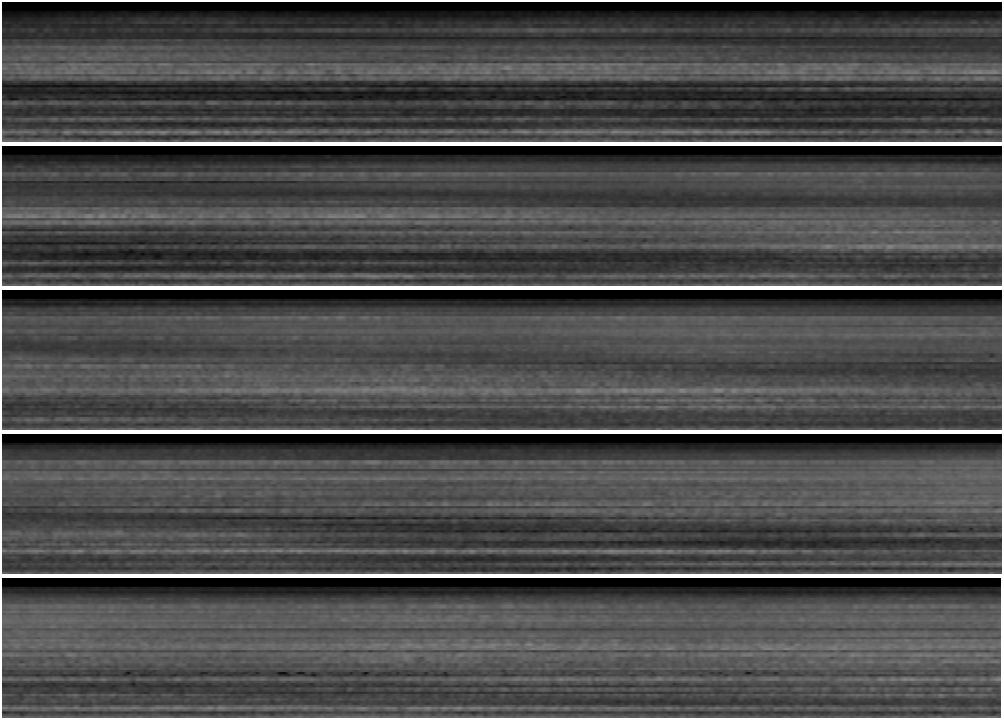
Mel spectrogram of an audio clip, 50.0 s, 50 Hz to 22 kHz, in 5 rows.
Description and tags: A high pitched computer glitch sound processed in Audacity (v. 2.3.3) using a little decay, some reverb, and a four-stage phaser before strecthing the whole thing to create an eerie sound
Soundscape, Computer, Ambience, Glitch, Technology, Eerie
